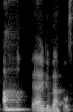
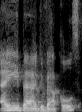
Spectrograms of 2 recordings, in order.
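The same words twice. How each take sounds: First: The vowel in 'bag' is a short sound. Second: The vowel in 'bag' is long, not short. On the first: The speaker calls it right. "We say a bag of apples ... it's one of those short vowel sounds" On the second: The speaker calls it wrong. "We don't say a bag of apples"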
